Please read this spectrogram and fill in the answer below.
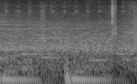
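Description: Hip-hop music with a deep bass line, a new low note starting about a second in.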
